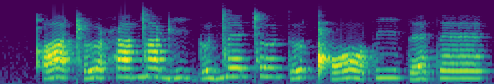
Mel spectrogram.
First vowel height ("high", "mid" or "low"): low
